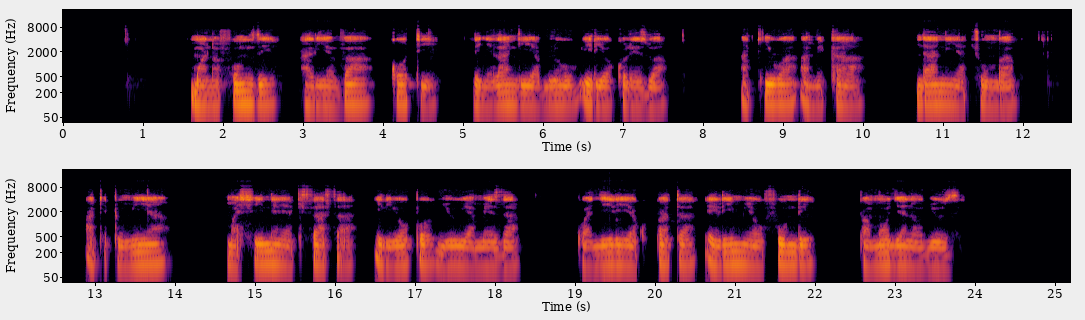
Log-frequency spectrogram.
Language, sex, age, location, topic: Swahili, male, 25-35, Dar es Salaam, education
